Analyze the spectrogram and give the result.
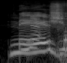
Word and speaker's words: mage: Mage. – No. Like rhymes with beige.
